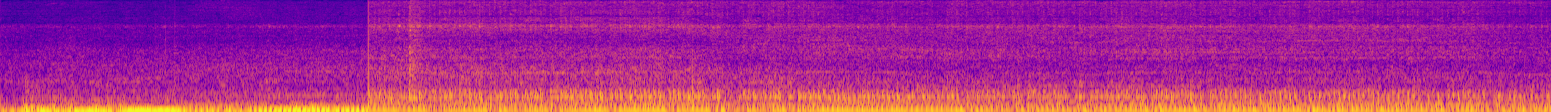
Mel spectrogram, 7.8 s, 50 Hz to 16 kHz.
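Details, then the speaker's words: Mazda RX8 with bridge-ported 13B REW rotary swap on Haltech S2 ECU with rough base map, minutes after first start: low steady rumble at about 1100 rpm, no stumbling or surging; very smooth, idling like a stock engine. "Okay, so within just a couple of minutes, got this thing idling around 1100 revs. Oil pressure. That sounds very, very smooth."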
